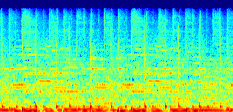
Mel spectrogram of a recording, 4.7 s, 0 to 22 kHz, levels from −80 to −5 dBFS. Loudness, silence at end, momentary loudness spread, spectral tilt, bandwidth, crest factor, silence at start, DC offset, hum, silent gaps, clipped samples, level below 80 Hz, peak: -16 LUFS; 0 s; 2 LU; -5 dB/octave; 16 kHz; 14 dB; 0 s; under 0.1%; none; none; under 0.1%; -18 dBFS; 0 dBFS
